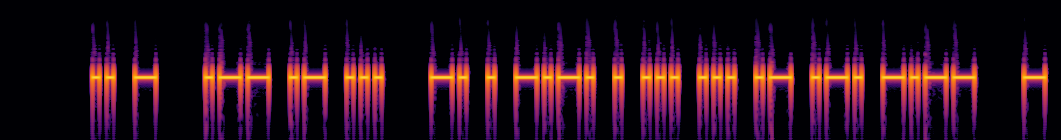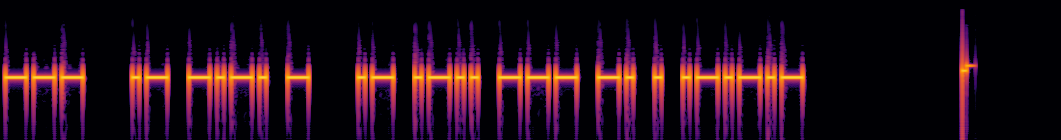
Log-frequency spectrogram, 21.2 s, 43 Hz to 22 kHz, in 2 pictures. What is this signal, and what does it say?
Morse code, heard as a keyed tone, about 17 wpm, 700 Hz. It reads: IT WAS NECESSARY TO ACT ALONE.
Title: Sentences from Top 1000 Words - Review Part 1 - 17wpm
